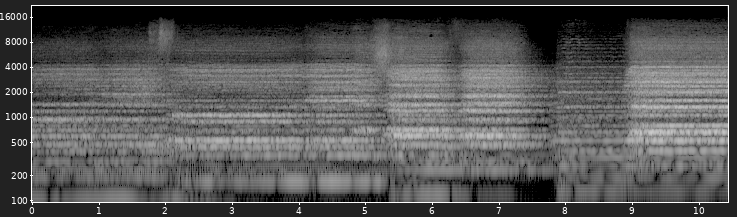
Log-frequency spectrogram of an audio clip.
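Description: Background choral music: a choir singing long held chords that change every second or two, swelling louder about halfway through and again near the end.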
